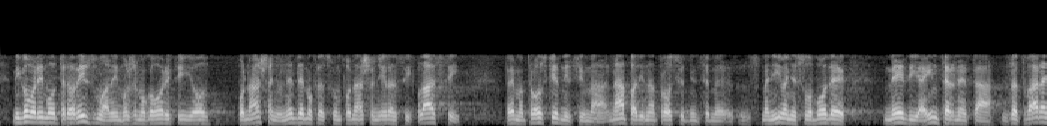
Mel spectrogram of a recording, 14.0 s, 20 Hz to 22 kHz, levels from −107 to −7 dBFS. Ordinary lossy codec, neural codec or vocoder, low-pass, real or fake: none; vocoder, 44.1 kHz, 128 mel bands, Pupu-Vocoder; 3.6 kHz; fake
